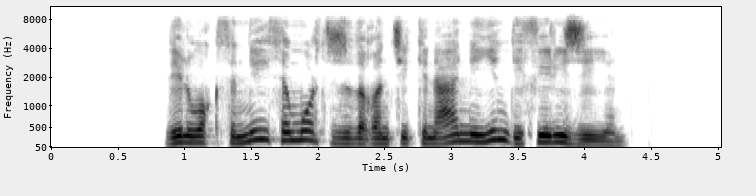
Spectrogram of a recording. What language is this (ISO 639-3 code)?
kab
